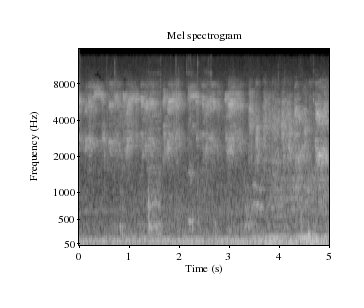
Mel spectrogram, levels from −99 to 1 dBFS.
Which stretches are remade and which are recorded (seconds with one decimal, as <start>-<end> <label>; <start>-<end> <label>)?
0.0-0.4 recorded; 0.4-3.4 remade; 3.4-5.0 recorded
